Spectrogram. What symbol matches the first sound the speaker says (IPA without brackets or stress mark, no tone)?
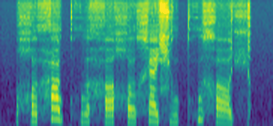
χ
